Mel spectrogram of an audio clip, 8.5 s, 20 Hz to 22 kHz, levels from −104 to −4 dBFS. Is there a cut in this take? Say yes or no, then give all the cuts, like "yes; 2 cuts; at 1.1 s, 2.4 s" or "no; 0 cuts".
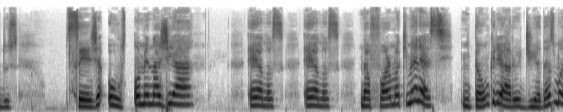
yes; 3 cuts; at 1.8 s, 4.5 s, 6.9 s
